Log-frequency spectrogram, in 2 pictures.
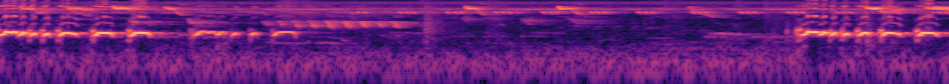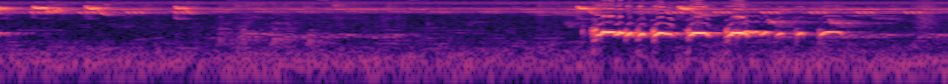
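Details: Wild local zebra dove singing repeatedly to lure rivals into song: three bursts of rolling trilled coos spaced roughly every four seconds, with other birds chirping high and thin in between.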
